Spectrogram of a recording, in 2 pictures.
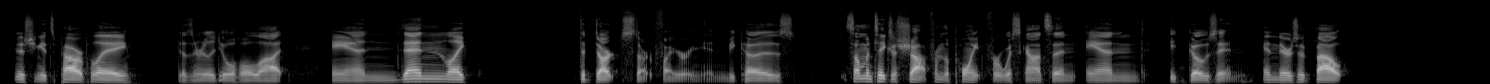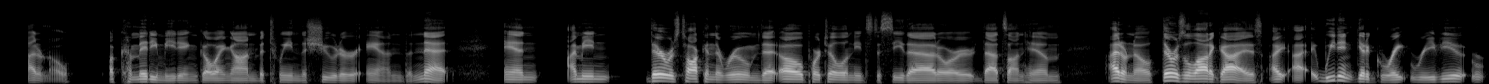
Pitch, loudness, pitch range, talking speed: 105 Hz, -26 LUFS, 95-115 Hz, 175 wpm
